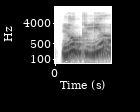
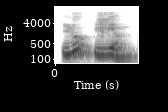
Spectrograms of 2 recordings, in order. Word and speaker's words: Luglio: লু, লুগ্লিও নাকি লু লিও? তার মানে বেটার হচ্ছে কি লু লিও, এটাই হবে।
